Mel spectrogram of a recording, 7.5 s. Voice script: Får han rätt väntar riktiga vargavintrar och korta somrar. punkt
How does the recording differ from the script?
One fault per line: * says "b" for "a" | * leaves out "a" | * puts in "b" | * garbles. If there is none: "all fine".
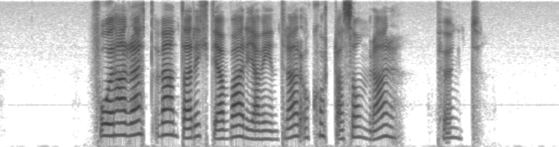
all fine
